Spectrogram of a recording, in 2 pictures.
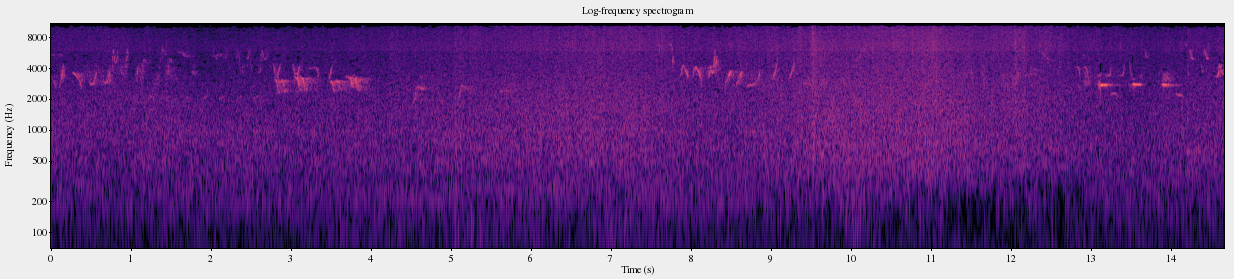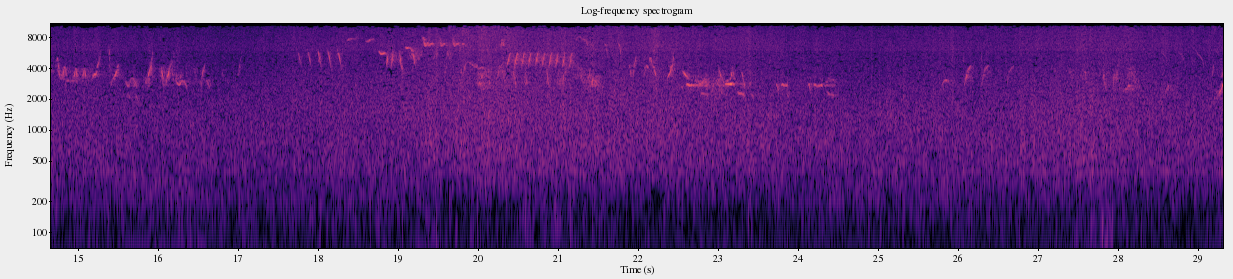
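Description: Small birds chirping and giving rapid trills in scattered bursts over a steady hiss of outdoor ambience.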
